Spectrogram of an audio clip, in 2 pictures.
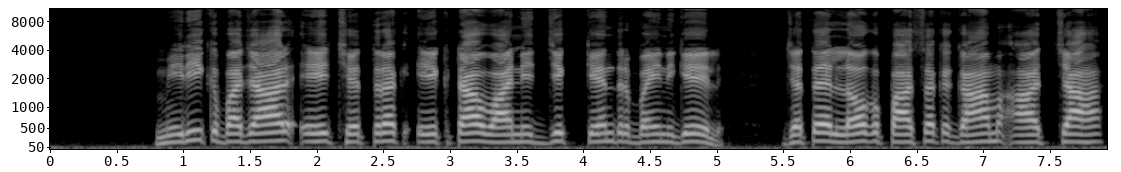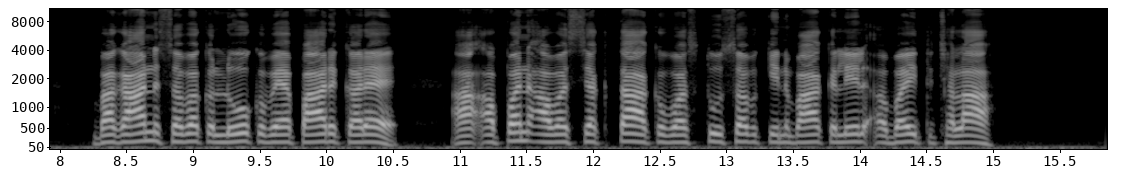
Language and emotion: Maithili, neutral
